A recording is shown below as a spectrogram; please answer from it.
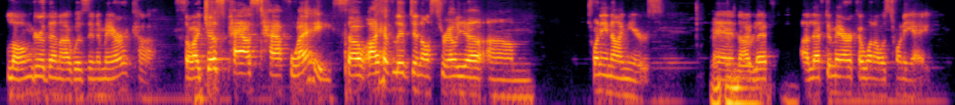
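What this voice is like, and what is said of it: Slight Australian and Southern accent. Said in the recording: “a slight Australian accent and a slight Southern accent”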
